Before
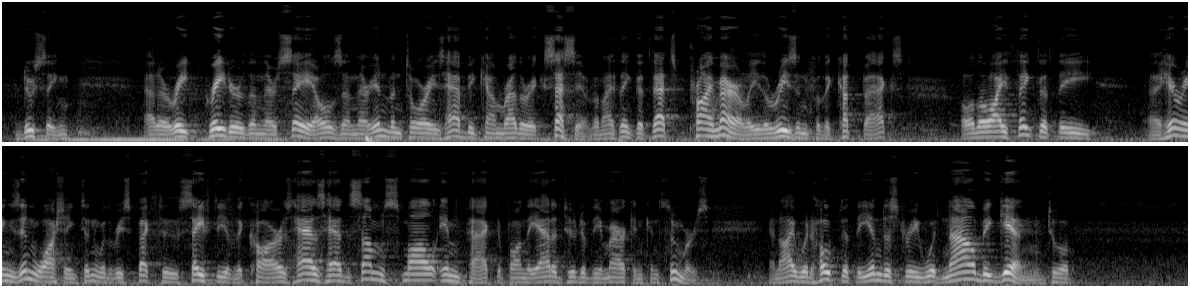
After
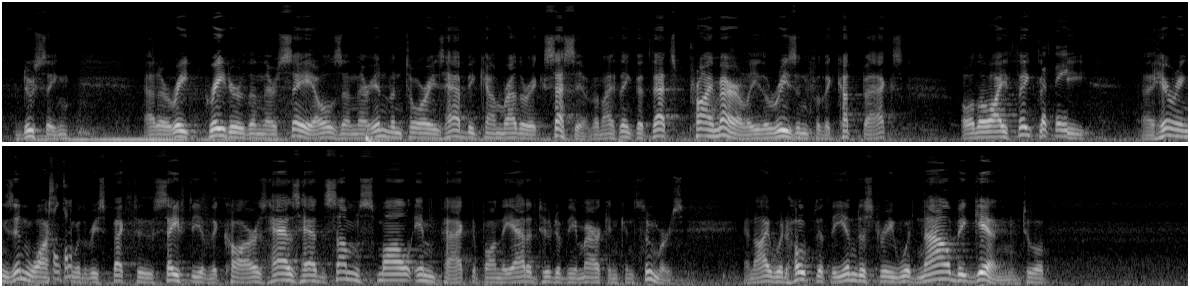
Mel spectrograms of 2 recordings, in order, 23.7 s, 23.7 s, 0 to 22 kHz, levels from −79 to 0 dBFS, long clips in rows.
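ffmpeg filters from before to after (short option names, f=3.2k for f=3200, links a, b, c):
-filter_complex "[0:a]asplit=6[a][b][c][d][e][f];[a]atrim=end=9.61,asetpts=PTS-STARTPTS,afade=t=out:st=8.9:d=0.71:silence=0.473151[g];[b]atrim=start=9.61:end=10.404,asetpts=PTS-STARTPTS,afade=t=in:d=0.004:c=hsin:silence=0.473151[h];[c]atrim=start=10.4:end=10.72,asetpts=PTS-STARTPTS,asetrate=55566,aresample=44100[i];[d]atrim=start=10.716:end=12.394[j];[e]atrim=start=12.39:end=12.81,asetpts=PTS-STARTPTS,asetrate=78939,aresample=44100,atrim=end_sample=10347,asetpts=PTS-STARTPTS[k];[f]atrim=start=12.806[l];[g][h]concat=n=2:v=0:a=1[m];[m][i]acrossfade=d=0.004:c1=hsin:c2=hsin[n];[n][j]acrossfade=d=0.004:c1=hsin:c2=hsin[o];[o][k]acrossfade=d=0.004:c1=hsin:c2=hsin[p];[p][l]acrossfade=d=0.004:c1=hsin:c2=hsin"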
